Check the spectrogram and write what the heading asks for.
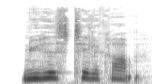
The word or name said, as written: nyhedstelegram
